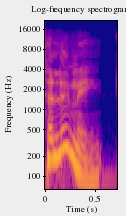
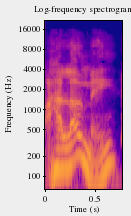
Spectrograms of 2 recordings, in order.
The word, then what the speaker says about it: halloumi: But it's pronounced halloumi, not halloumi.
